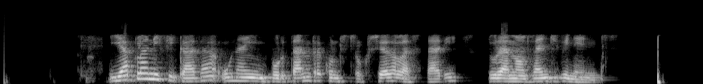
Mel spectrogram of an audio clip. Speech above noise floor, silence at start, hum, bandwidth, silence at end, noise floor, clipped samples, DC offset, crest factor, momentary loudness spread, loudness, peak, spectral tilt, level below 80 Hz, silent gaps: 54 dB; 1.1 s; none; 5.6 kHz; 0.45 s; -70 dBFS; under 0.1%; under 0.1%; 16 dB; 11 LU; -17 LUFS; -2 dBFS; -9 dB/octave; -44 dBFS; none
